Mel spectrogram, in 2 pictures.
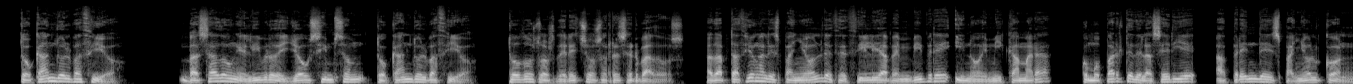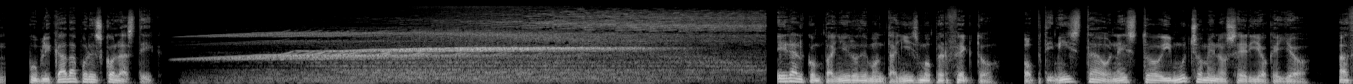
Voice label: spanish audiobooks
